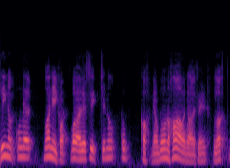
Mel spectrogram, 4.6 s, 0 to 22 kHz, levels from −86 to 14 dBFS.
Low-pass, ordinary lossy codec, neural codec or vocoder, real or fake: 7.2 kHz; none; codec, 16 kHz, 0.5 kbps, FreqCodec, larger model; fake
